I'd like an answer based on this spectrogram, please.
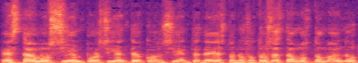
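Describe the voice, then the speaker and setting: Here a man is talking. His pitch is high. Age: 60s. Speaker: pastor. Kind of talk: teaching sermon. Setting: radio broadcast. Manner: halting, many fillers.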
